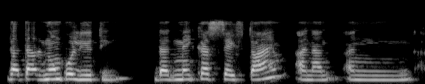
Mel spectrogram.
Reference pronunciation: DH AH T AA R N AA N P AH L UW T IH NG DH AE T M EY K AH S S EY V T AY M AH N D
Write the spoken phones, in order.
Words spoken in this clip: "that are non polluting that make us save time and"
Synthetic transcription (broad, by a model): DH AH T AA R N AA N P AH L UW T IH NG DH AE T M EY K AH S S EY F T AY M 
